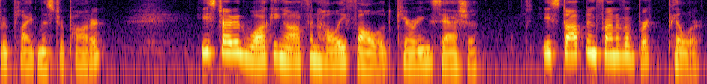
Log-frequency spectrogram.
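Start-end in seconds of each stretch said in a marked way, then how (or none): none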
